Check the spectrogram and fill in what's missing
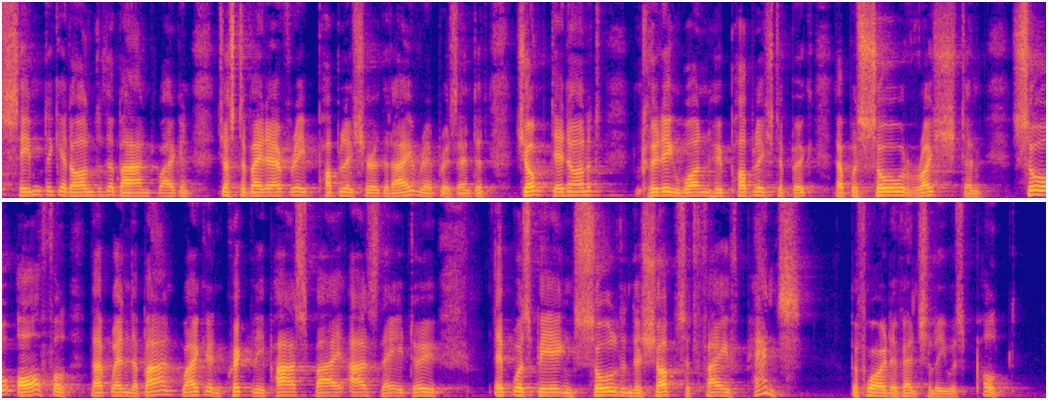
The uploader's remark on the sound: It was recorded at Templepatrick Reformed Church and is reproduced here with their kind permission.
